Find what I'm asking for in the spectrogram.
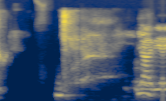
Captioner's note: lauging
